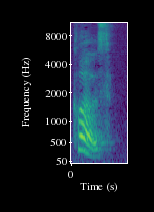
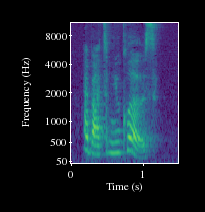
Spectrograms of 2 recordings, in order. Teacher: same thing with the word clothes we don't really say clothes you might hear a tiny th with some people's pronunciation but most people just say clothes i bought some new clothes all right silent p don't say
